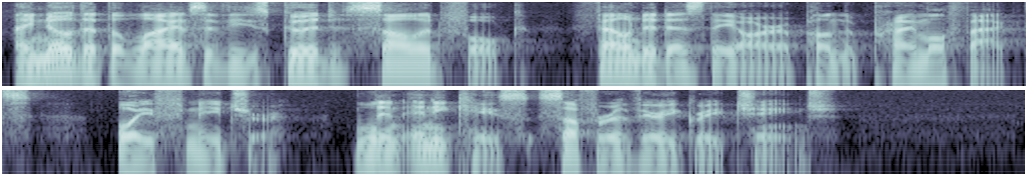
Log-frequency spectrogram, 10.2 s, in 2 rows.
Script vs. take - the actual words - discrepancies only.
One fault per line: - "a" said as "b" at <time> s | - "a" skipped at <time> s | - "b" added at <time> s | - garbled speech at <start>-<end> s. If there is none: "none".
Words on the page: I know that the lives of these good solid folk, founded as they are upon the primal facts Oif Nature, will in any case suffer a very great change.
none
